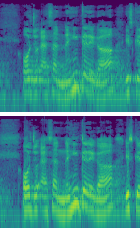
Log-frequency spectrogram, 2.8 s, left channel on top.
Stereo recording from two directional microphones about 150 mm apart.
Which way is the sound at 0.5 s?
25° right (ahead or behind).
